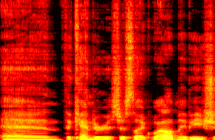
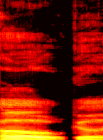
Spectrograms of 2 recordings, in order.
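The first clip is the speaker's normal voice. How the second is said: very exasperated, fed up, raised voice; 6 dB louder than usual. As the mom in your story, reacting when her child comes back: exasperated. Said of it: "Just like very exasperated".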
